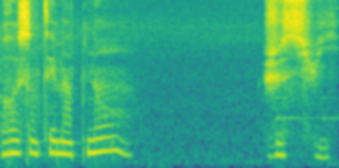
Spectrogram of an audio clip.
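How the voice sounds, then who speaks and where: A woman guiding a meditation in soft, breathy short phrases with long pauses, often close to a whisper. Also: lowish voice, a little hiss or hum. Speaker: yoga nidra meditation guide. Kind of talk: guided meditation.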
